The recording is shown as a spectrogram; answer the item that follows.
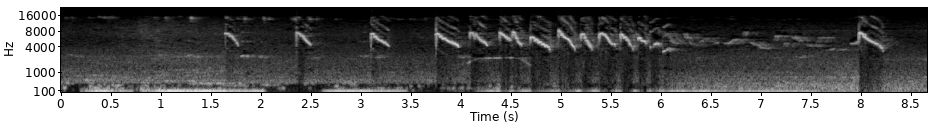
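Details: Mountain white-eye 'nembak' song with 'ngecal' lure calls for stimulating song: scattered high downslurred notes, then a dense rapid series of sharp falling whistles, with a steady low hum behind.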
